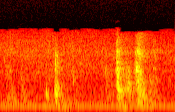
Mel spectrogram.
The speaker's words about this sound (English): Close the door.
